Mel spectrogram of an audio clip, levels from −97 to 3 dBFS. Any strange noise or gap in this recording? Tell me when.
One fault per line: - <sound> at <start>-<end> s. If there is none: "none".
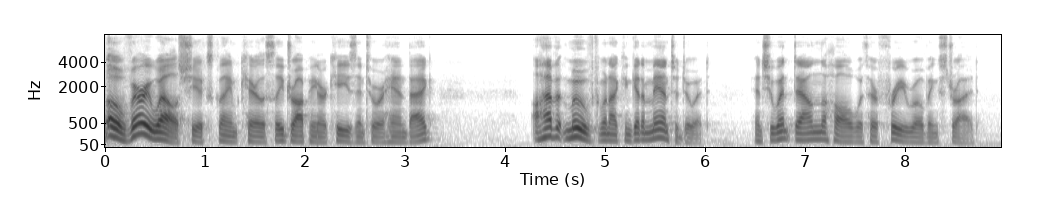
none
